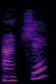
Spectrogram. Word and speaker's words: inquiet: Je voudrais insister sur un dernier mot, qui est l'adjectif qualificatif inquiet. Il n'est pas très difficile à écrire. Hein? Attention à sa terminaison, ET, mais qu'on prononce est, un peu comme un gringalet.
